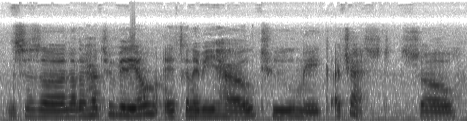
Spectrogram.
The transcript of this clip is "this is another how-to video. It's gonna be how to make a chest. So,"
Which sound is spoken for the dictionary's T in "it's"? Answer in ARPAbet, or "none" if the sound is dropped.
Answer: T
